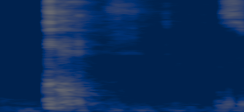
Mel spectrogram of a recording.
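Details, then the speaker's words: Single short harsh cough from a sick girl with high fever, runny nose and a very strong cough, recorded at a pediatrician visit; cough. "посмотрим что нам скажут потому что она очень сильно кашляет температура поднимается"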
